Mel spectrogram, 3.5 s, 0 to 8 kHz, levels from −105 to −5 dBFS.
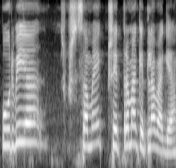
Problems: constant background noise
